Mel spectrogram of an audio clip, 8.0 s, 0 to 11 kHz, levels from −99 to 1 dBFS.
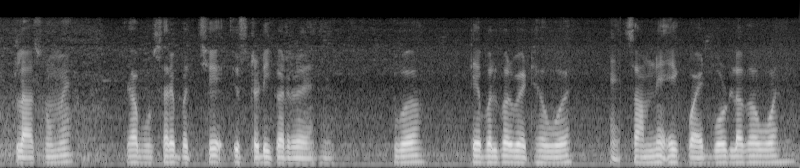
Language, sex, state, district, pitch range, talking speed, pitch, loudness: Hindi, male, Chhattisgarh, Raigarh, 100-120 Hz, 180 wpm, 115 Hz, -19 LUFS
